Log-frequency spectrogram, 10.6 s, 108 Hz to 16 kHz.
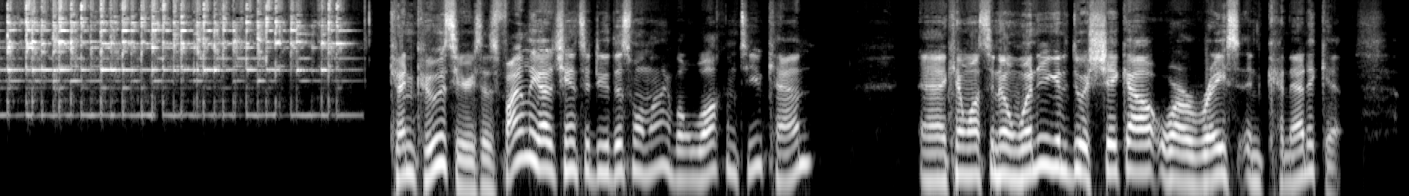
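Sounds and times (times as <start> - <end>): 
handbell shaken rapidly: 0.0 - 2.8
speech: 3.0 - 6.2, 6.9 - 10.4.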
